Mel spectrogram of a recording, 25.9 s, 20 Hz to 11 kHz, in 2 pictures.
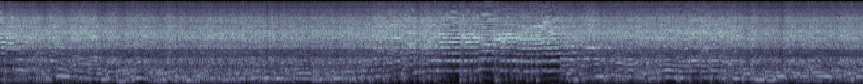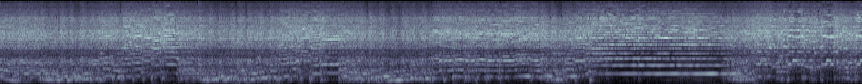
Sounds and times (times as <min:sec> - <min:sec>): Bass guitar: 0:00.0 - 0:25.8
Electric guitar: 0:00.0 - 0:25.8.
